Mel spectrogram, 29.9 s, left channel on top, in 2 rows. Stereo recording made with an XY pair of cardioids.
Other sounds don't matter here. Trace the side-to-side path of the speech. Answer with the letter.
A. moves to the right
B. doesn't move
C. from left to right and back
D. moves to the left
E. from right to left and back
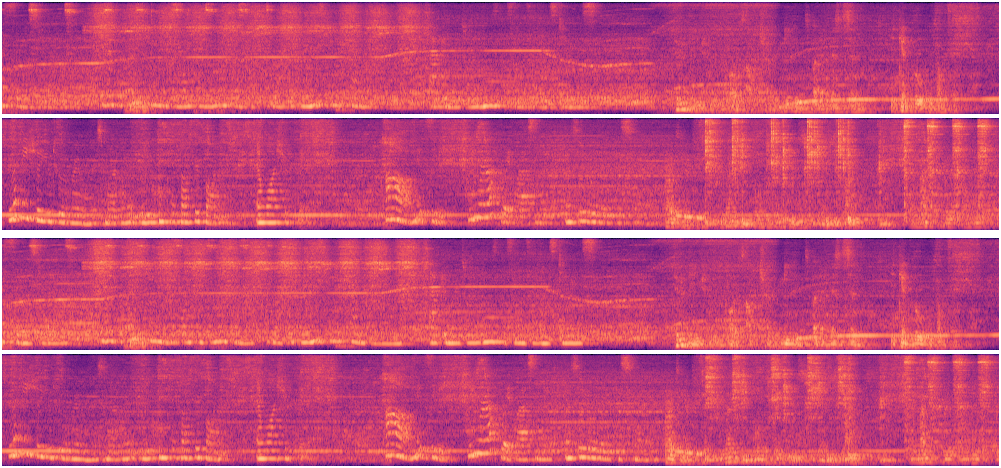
E.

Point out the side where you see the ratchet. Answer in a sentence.
You can hear the ratchet on the left.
